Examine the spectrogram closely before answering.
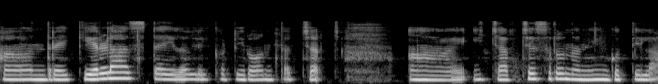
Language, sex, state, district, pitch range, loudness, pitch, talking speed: Kannada, female, Karnataka, Shimoga, 220-235 Hz, -16 LUFS, 225 Hz, 120 wpm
